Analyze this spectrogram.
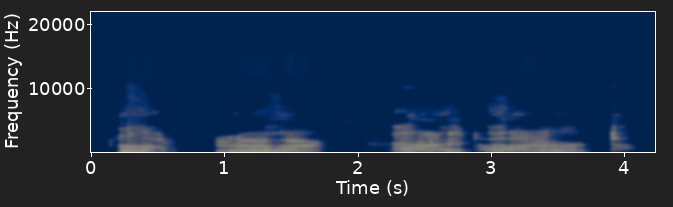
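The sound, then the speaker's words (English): A voice imitates the groans of Belch, a huge creature with giant purple antlers stirring from unconsciousness in pain, with a series of low, strained vocal moans separated by short pauses, the final one brief. “Belch is starting to kind of come to a little bit. He's groaning and kind of shaking his giant purple antlers.”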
